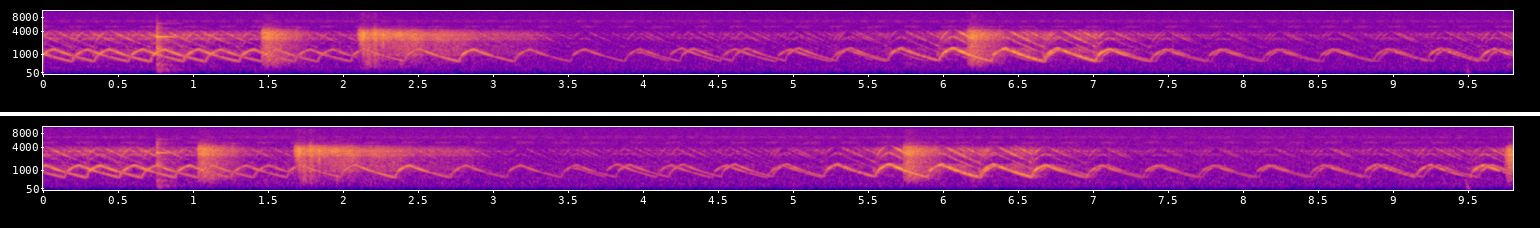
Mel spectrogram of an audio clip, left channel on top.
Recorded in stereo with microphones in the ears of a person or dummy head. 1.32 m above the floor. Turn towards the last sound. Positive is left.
turn(degrees=35)  # may be behind; listen again after turning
